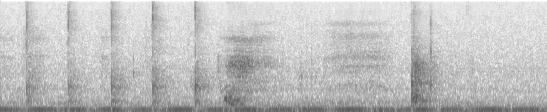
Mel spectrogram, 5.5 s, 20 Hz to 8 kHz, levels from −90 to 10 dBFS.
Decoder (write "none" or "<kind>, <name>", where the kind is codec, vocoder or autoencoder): none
